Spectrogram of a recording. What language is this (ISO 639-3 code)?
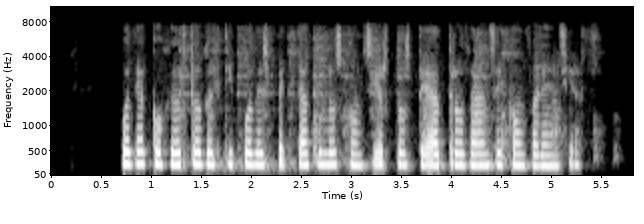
spa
